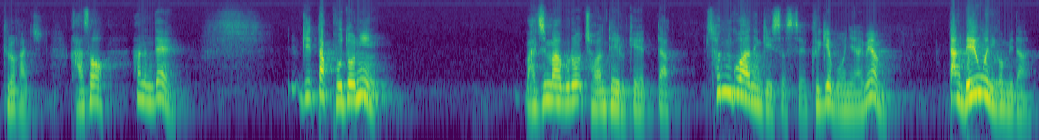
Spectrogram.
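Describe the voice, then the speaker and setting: Middle-aged man, guest pastor, emotional testimony sermon, lively and expressive pitch. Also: moderate pace, pauses often. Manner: emotional, animated storytelling.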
